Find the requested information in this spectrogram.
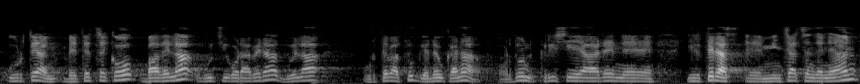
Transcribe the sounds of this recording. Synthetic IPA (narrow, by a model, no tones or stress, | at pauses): uɾt̪e̞ambe̞t̪e̞t͡se̞ko̞βaðe̞laɣut͡ʃiɣo̞ɾaβ̞e̞ɾaðue̞la | uɾt̪e̞β̞at͡suk̚ɡe̞ne̞wkana | o̞ɾðuŋkɾisieaɾe̞n | iɾt̪e̞ɾasmint͡sat͡se̞nd̪e̞ne̞an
